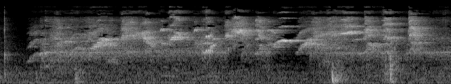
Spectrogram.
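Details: Cockatiel chicks around one month old from a Tokachi, Hokkaido breeder make scratchy, chirping 'jaa-jaa' begging bursts in quick uneven runs, indoors with a few soft knocks.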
